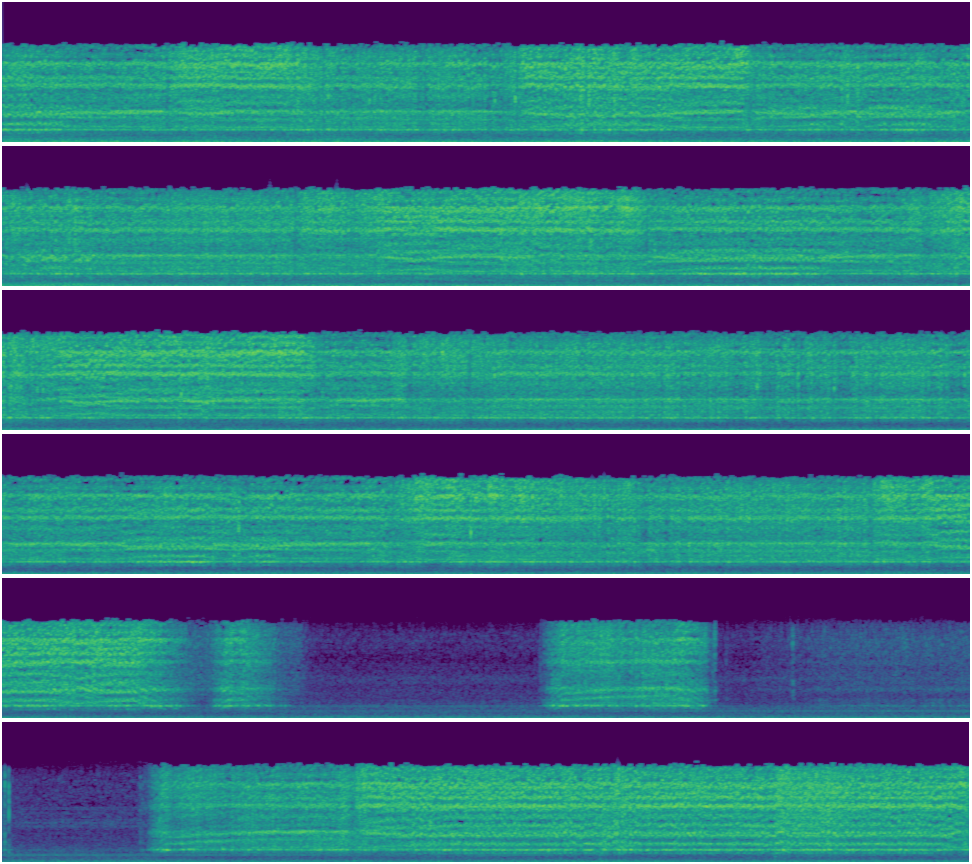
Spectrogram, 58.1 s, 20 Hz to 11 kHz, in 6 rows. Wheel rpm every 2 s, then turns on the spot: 160, 160, 160, 160, 160, 160, 160, 160, 160, 160, 160, 160, 160, 160, 160, 160, 160, 160, 160, 150, 40, 0, 90, 20, 20, 140, 160, 160, 160.
46-48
